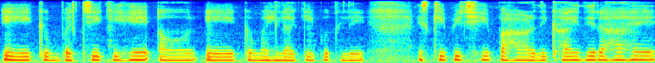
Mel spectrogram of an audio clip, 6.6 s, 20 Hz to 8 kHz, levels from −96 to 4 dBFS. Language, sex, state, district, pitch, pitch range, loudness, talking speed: Hindi, female, Maharashtra, Chandrapur, 165 Hz, 160-180 Hz, -19 LUFS, 145 wpm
